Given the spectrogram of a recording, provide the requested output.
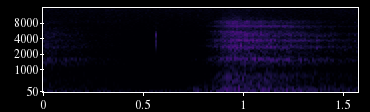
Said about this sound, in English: Yeah, he's just breathing like a fucking creep.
